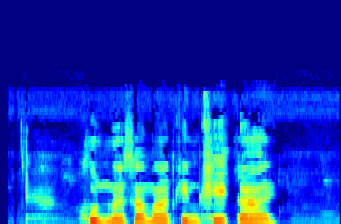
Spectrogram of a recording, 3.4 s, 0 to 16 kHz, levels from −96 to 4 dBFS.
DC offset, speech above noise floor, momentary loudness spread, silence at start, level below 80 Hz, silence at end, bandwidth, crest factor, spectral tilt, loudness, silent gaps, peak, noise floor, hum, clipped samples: under 0.1%; 42 dB; 5 LU; 0.8 s; -66 dBFS; 0.7 s; 9.8 kHz; 20 dB; -7 dB/octave; -22 LUFS; none; -4 dBFS; -64 dBFS; none; under 0.1%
